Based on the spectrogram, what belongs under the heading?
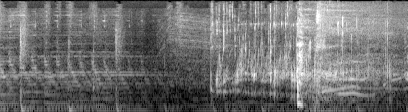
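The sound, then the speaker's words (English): Champagne pours into a glass with a bubbling, fizzing hiss and rising gurgle, following a short stretch of soft background music that fades out. “Oh, thank you very much for the champagne.”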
